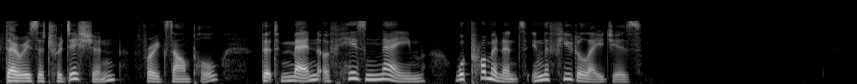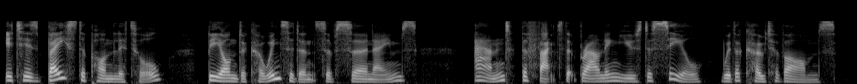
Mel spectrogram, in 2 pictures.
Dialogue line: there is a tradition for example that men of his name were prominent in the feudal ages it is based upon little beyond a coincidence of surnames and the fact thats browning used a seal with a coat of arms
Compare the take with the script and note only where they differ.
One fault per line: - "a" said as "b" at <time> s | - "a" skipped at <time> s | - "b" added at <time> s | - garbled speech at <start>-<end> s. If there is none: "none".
- "thats" said as "that" at 14.2 s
